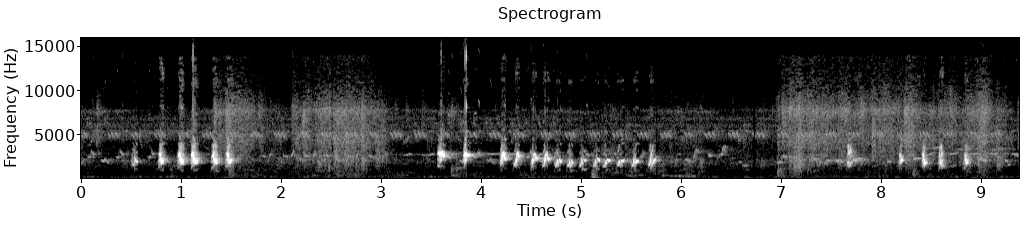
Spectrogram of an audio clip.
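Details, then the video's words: Young yellow-vented bulbul, three months old, used as lure and tutor audio for other bulbuls: quick bubbly phrases, then a long rapid rolling run of repeated chirps that slows toward its end, later softer chirps amid a faint hiss and a constant high hum. "Panggilan trucukan muda AMPUH buat Pancingan trucukan agar bunyi ropel"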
